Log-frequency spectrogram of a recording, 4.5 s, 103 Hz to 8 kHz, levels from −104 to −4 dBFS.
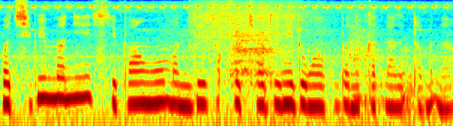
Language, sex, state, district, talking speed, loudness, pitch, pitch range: Garo, female, Meghalaya, South Garo Hills, 130 wpm, -13 LUFS, 225 Hz, 210-230 Hz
